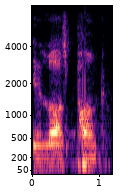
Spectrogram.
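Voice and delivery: growling, tough-guy voice. Game master voices a doorman who has just shoved a player, growling. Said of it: "and then he growls".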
